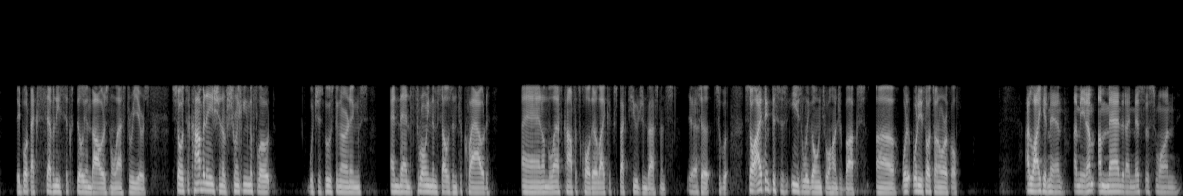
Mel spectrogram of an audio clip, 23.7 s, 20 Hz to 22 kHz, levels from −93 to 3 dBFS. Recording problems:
high frequencies cut off; severe; nothing above 3.5 kHz

